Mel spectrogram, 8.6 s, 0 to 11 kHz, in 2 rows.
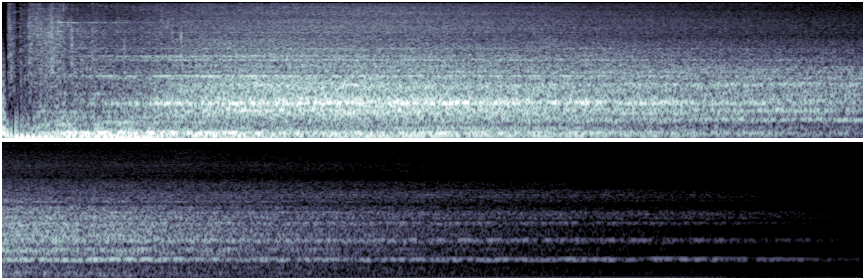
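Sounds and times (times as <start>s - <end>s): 
hex appear game sound effect: 0.0s - 6.7s.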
